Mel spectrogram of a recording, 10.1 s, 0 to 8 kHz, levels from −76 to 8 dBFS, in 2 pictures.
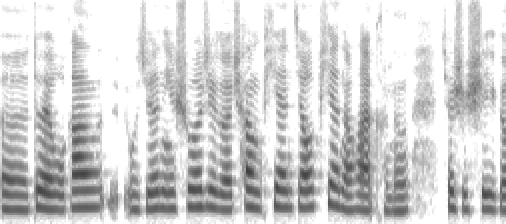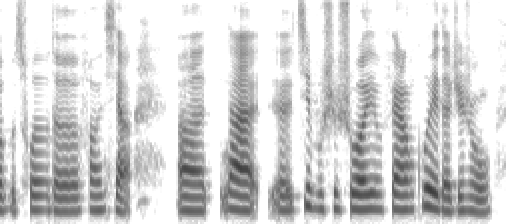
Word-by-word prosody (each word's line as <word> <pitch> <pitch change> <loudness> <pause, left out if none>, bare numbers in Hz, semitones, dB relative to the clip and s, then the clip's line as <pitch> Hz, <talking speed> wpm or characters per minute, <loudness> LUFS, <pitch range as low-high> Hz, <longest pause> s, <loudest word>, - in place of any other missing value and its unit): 呃， 200 -2 0
对， 215 0 +3
我 195 -1 -1
刚 230 +1 +4 0.3
我 200 -1 -5
觉 210 +2 -1
得 220 - +1
你 215 -1 -1
说 235 +2 0
这 230 -2 -1
个 200 -1 +1
唱 225 +3 +2
片、 230 0 -1
胶 225 0 +2
片 245 +1 -1
的 195 -1 +1
话， 195 -2 +2
可 185 - -13
能 180 +1 -4 0.3
确 225 -3 -1
实 205 -1 -4
是 205 +1 -2
一 - - -1
个 190 0 0
不 190 - -9
错 190 -1 -4
的 175 -1 -1
方 190 +1 -4
向。 - - -1 0.4
呃， 180 -1 +3
那， 195 -3 +5 0.3
呃， 95 -1 -2
既 245 +6 -3
不 210 -2 -8
是 210 +1 -5
说 205 -1 +3
又 205 0 0
非 200 +1 -3
常 195 -1 +3
贵 240 -4 +4
的 180 -1 +1
这 185 +1 -3
种 170 -1 -3
200 Hz, 255 characters per minute, -23 LUFS, 190-225 Hz, 0.4 s, 那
